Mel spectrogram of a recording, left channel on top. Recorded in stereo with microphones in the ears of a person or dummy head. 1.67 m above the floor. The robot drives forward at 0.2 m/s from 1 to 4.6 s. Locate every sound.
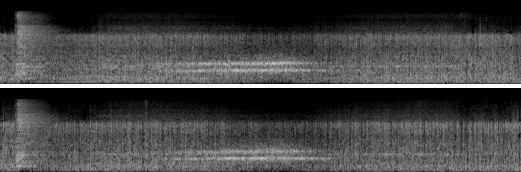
0.2 s a snare drum: 5° left (ahead or behind), 1.4 m
1.6 s a whoosh: 60° left (ahead or behind), 1.1 m; by 3.3 s 65° left (ahead or behind), 1.0 m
